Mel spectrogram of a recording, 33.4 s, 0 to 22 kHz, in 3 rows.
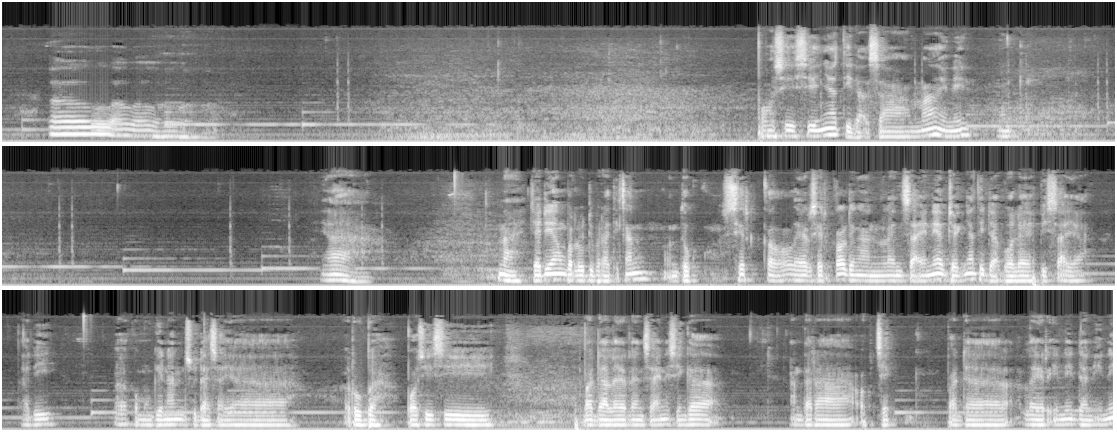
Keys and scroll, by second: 6.1 super+d.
